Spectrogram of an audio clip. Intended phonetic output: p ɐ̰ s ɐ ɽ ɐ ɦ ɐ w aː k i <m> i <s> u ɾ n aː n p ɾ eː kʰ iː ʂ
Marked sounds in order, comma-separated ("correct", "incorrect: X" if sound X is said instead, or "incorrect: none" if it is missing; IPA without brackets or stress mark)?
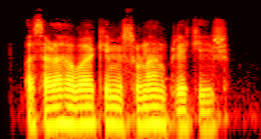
correct, correct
